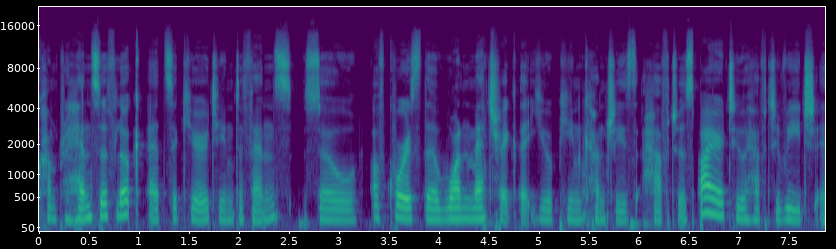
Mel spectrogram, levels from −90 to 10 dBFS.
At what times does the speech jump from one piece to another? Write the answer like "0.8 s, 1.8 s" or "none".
none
